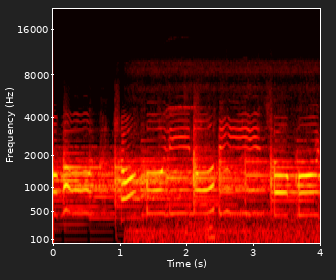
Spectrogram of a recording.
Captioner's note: phone alarm rings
